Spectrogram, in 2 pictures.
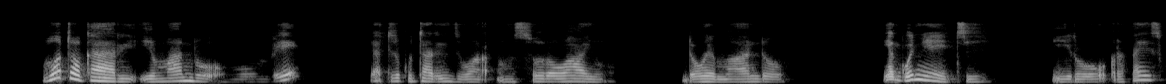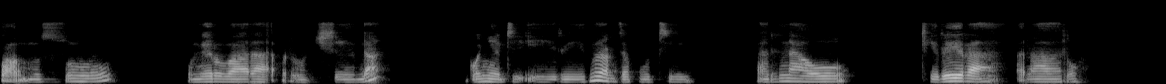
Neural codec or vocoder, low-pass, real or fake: codec, 44.1 kHz, 2.6 kbps, DAC; 7.2 kHz; fake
